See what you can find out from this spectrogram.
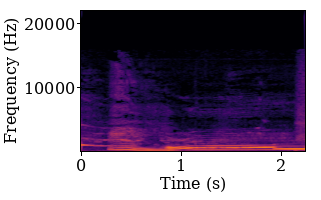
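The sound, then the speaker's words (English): Two dogs howl to each other over a video call, one high-pitched: long wavering harmonic howls overlap, the pitch dipping and then rising before holding steady. “it starts with the first dog, and then the other dog starts howling.”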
